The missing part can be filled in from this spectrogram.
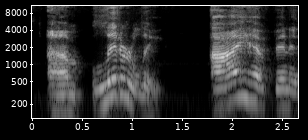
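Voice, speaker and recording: A woman speaks at a fairly slow pace with lively intonation. It is an ordinary speaking voice. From US East Coast. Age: 60s. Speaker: life coach and speaker. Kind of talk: interview.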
